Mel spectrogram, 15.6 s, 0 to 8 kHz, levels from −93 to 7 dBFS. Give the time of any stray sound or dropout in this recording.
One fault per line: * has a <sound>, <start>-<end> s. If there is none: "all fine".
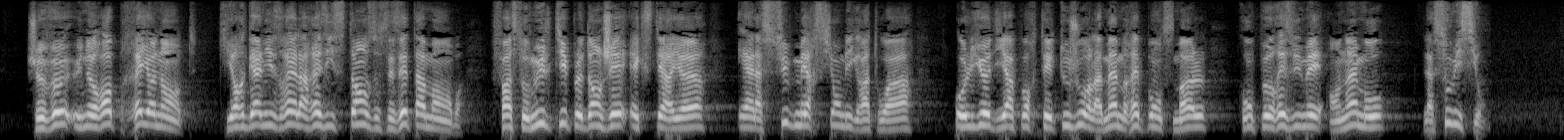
all fine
